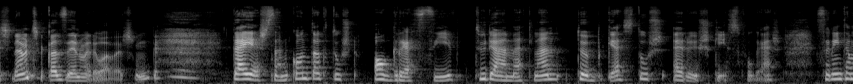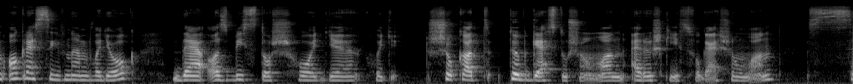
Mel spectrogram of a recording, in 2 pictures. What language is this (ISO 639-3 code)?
hun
